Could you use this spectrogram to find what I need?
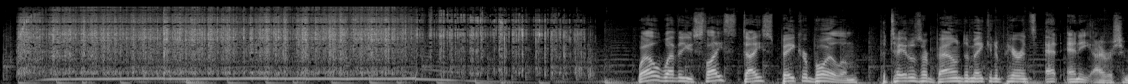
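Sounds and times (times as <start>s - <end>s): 
grinder whirring to draw a prize winner: 0.0s - 6.0s
speech: 6.4s - 11.2s.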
